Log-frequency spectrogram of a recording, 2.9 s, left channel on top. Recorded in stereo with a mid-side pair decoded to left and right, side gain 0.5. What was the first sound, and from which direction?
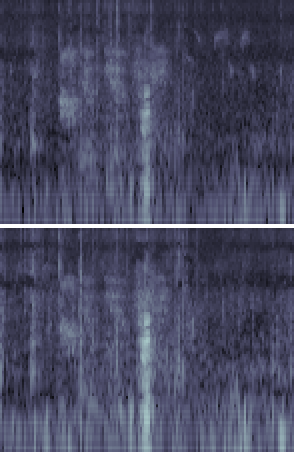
Whispering, 25° left.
